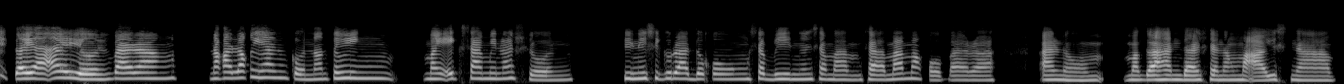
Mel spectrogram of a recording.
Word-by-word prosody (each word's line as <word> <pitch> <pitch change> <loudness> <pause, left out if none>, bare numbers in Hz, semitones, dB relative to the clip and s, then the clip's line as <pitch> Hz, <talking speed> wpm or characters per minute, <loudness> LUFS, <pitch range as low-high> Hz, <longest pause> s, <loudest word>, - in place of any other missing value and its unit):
Kaya 265 0 +7
ayon, 245 -5 +4
parang 275 +1 +3 0.3
nakalakihan 305 +3 0
ko 255 -4 -2
ng 240 +2 -3
tuwing 280 -3 -1 0.3
may 255 0 0
eksaminasyon 260 -6 -3 0.5
sinisigurado 265 -2 0
kong 245 0 -5
sabihin 240 -1 -1
yun 240 +1 -2
sa 245 0 -3
ma 220 -1 -3 0.2
sa 225 -2 +1
mama 255 +3 -1
ko 200 -1 -6
para 200 -1 -5 0.4
ano 200 -2 -1 0.2
maghahanda 215 +1 +3
siya 220 0 -1
ng 210 0 -1
maayos 200 0 +1
na 195 -2 -2
245 Hz, 110 wpm, -23 LUFS, 215-270 Hz, 0.5 s, Kaya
